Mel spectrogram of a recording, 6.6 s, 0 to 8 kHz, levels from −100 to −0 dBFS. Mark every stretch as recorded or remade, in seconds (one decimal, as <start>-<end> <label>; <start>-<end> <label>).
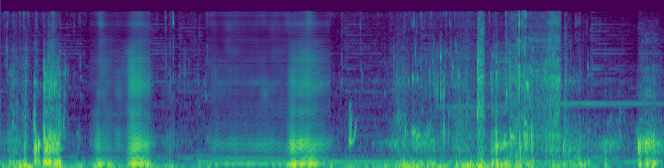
0.0-0.9 recorded; 0.9-1.5 remade; 1.5-2.1 recorded; 2.1-3.3 remade; 3.3-6.6 recorded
